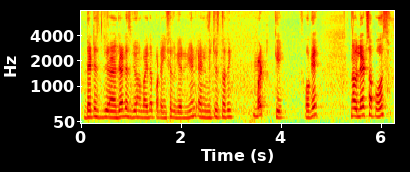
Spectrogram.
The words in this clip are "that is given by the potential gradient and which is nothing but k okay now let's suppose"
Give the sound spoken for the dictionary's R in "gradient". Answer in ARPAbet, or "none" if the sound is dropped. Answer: none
